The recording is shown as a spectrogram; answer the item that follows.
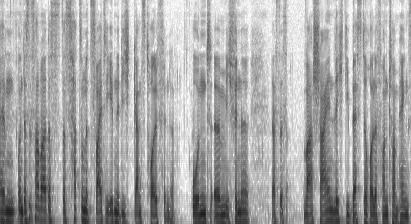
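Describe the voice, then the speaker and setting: At a moderate pace, a man speaks with ordinary pitch variation, a normal speaking voice. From Rhineland, Germany. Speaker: musician. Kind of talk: casual chat.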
